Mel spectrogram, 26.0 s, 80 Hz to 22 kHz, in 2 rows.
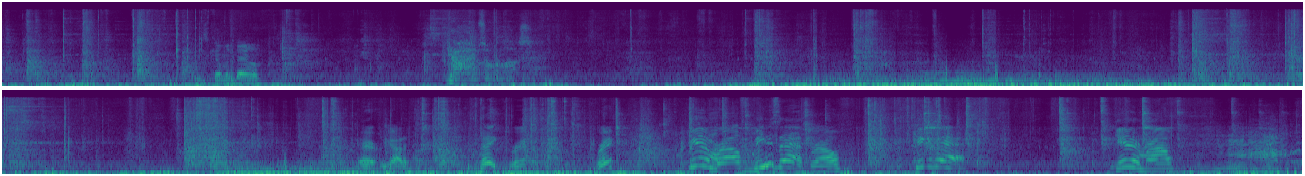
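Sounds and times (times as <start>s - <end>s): rustling and scraping: 0.0s - 26.0s
loud low rumble: 7.6s - 12.0s.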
